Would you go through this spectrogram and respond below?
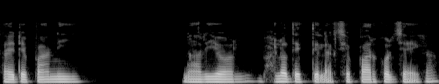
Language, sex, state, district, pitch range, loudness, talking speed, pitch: Bengali, male, West Bengal, Malda, 115-125 Hz, -19 LUFS, 110 wpm, 120 Hz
